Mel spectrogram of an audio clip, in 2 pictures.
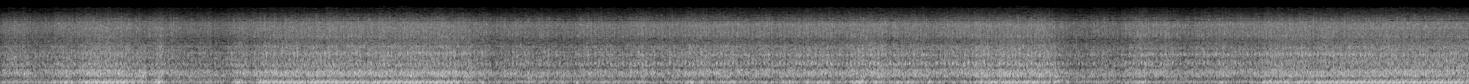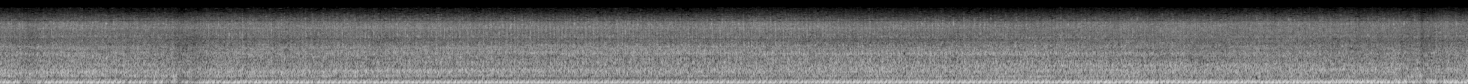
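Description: Small radial engine of a Flitzer biplane idling on the ground with its propeller turning, running steadily, with a brief slight dip in level about ten seconds in.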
